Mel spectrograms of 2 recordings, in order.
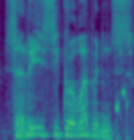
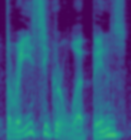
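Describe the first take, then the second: First: Three is said Japanese-style, sounding like suri. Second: Three is said with a plain English pronunciation.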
